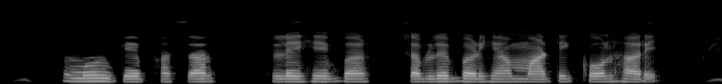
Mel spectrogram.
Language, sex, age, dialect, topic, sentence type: Chhattisgarhi, male, 25-30, Eastern, agriculture, question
